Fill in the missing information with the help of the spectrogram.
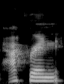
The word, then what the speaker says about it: Akron: So obviously built at, we pronounce it Akron.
